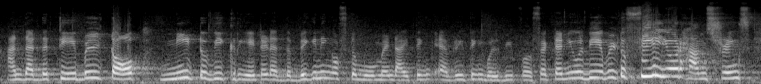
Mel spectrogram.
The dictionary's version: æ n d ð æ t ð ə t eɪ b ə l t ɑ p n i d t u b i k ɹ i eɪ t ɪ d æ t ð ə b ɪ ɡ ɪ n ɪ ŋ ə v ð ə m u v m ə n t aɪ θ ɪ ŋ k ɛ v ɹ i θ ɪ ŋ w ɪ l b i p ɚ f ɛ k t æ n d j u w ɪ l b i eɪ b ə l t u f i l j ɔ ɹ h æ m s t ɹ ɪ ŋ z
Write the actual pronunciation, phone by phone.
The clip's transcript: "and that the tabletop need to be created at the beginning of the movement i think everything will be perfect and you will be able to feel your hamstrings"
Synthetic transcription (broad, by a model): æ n d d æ t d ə t eɪ b ə l t ɑ p n i d t u b i k ɹ i eɪ t ɪ d æ t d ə b ɪ ɡ ɪ n ɪ ŋ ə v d ə m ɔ m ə n t aɪ t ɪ ŋ k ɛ v ɹ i t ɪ ŋ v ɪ l b i p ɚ f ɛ k t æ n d j u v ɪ l b i eɪ b ə l t u f i l j ɔ ɹ h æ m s t ɹ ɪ ŋ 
